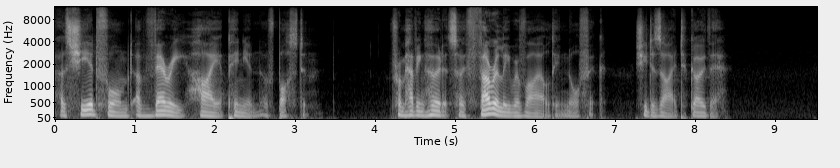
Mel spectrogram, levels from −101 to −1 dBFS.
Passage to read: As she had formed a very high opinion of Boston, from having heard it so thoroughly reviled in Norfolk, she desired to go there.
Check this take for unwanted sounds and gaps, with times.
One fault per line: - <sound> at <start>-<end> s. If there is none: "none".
none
